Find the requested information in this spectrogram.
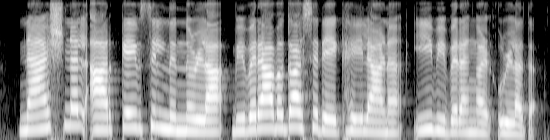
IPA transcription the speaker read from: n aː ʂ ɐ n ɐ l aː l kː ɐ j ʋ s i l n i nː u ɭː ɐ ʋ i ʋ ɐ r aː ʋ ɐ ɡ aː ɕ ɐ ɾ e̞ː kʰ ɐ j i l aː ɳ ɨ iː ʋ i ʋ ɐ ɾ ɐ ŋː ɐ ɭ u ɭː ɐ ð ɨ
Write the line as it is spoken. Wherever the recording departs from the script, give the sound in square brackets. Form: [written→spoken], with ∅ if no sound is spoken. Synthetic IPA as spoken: n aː ʂ ɐ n ɐ l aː [l→r] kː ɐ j ʋ s i l n i nː u ɭː ɐ ʋ i ʋ ɐ [r→ɾ] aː ʋ ɐ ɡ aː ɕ ɐ ɾ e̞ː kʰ ɐ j i l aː ɳ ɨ iː ʋ i ʋ ɐ ɾ ɐ ŋː ɐ ɭ u ɭː ɐ ð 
